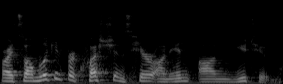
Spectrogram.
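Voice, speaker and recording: A man's voice: fairly high pitch, animated, a little fast, darkish tone. A man with a Spanish accent hosting a live-stream question-and-answer session, talking emphatically and often checking in with "all right" and "right?". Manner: asks viewers to like and share. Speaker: livestream host.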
